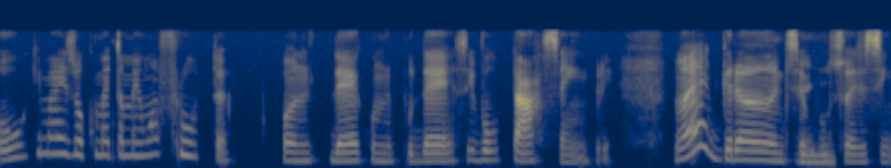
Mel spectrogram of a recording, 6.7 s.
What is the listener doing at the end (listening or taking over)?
listening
